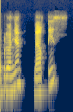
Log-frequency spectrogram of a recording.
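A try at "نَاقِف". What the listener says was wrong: Nakif, kif pakai F, fa. Nakif. Nun fathah, qaf kasroh, fa sukun, nakifun, nakif. Iya, nakif.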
